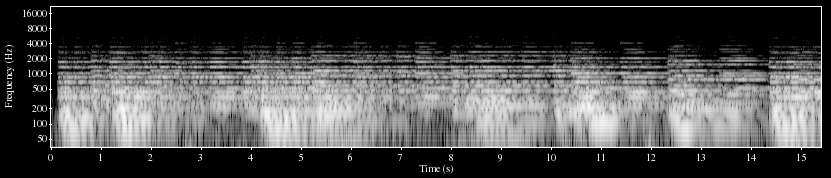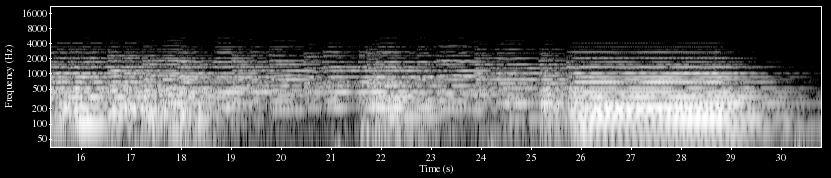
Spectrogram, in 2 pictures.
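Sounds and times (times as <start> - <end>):
used Beckerath pipe organ: 0.0 - 30.8.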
